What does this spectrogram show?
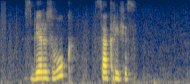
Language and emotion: Russian, neutral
